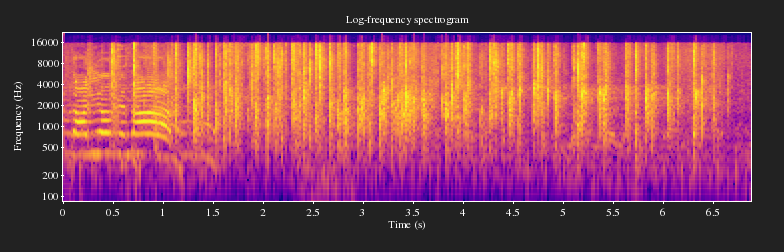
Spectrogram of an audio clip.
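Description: Students at a Teachers' Day event at Winner Defence Academy clap loudly to welcome their coach onto the stage, rapid uneven claps filling a crowded room, with a voice at the start and a murmur of the crowd underneath.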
